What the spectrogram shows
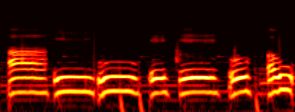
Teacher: इन्हें बोलने में दो मात्रा का समय लगता है। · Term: दीर्घ स्वर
